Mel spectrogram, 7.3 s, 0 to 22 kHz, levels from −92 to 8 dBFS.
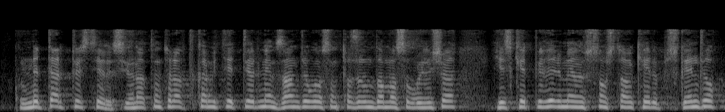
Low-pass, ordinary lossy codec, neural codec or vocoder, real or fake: none; none; codec, 16 kHz, 1.1 kbps, Voila-Tokenizer; fake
